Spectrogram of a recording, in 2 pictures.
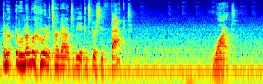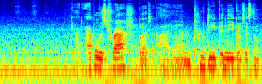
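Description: A man's voice: mid-range voice, moderate pace, creaky, long pauses, lightly acted. Casting: a man as a wry, sarcastic young guy, mid-range voice, a faint hum behind. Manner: sarcastic, rambling, with casual fillers and restarts. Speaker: narrator and protagonist. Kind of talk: horror audio drama monologue.

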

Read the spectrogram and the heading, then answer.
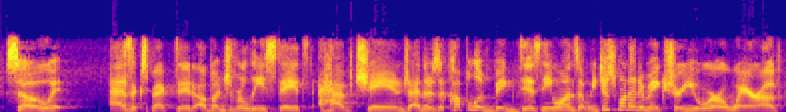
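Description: A woman's voice: medium pitch, moderate pace, fairly bright tone, highs cut off. A woman hosting a casual entertainment news show, chatting in an enthusiastic, effusive way into a studio microphone. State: a little sleepy. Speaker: show host.

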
